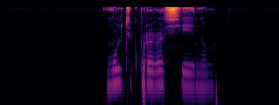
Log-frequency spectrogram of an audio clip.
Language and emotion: Russian, neutral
